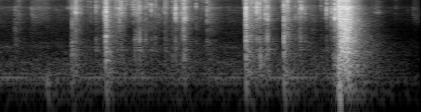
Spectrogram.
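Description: Knife chopping medium corn cobs into thick rounds for a Jamaican chicken and pumpkin soup, giving several sharp, close cutting knocks with a louder final chop and no talking.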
